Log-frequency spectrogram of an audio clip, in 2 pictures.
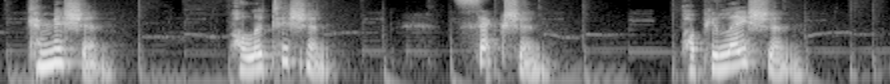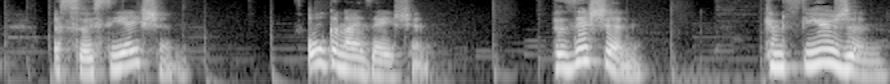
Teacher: I-O or the I-A reduces down to the schwa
